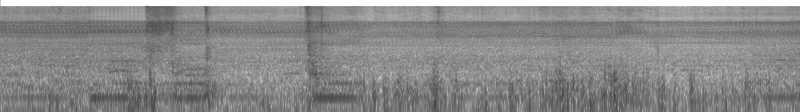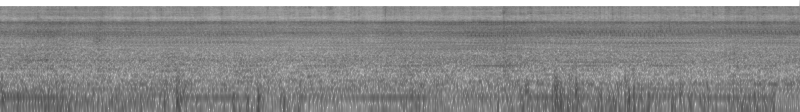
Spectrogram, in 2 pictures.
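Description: Semi-automatic hydraulic double-die paper plate machine running: a steady motor hum with a low tone that swells and drops every few seconds, and a couple of sharp clicks in the first few seconds.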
